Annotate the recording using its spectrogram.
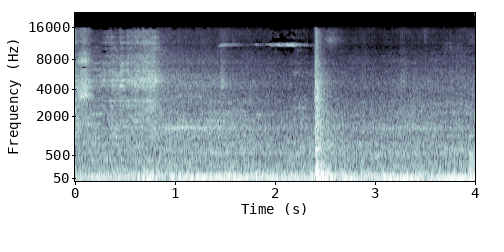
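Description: Steady low rumble of street traffic, with one sharp clunk a little past halfway that is the loudest sound.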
